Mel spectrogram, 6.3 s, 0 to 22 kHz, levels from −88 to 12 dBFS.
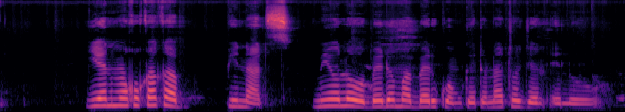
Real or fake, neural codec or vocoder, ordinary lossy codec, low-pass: real; none; none; none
